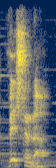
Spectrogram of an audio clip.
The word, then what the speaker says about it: Vishnu: It's the pronunciation is exactly what you... What it looks like? Vishnu.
